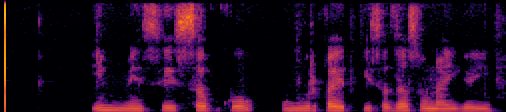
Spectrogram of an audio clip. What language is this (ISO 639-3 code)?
urd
